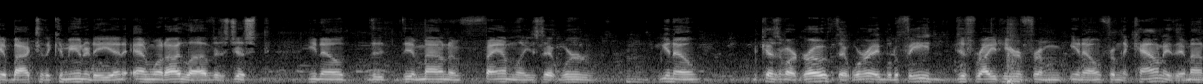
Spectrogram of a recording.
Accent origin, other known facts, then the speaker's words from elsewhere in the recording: Illinois, United States; I grew up in Illinois, and my parents moved over here a couple years ago when my dad sold his business.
